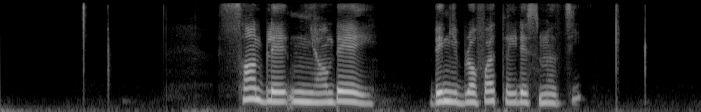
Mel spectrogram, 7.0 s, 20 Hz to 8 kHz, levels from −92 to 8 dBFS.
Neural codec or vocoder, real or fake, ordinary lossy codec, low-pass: codec, 24 kHz, 0.9 kbps, WavTokenizer, medium speech release version 1; fake; MP3, 64 kbps; 7.2 kHz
